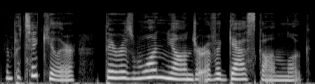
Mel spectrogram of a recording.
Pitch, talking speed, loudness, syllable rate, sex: 250 Hz, 190 wpm, -17 LUFS, 6.2 syllables/s, female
